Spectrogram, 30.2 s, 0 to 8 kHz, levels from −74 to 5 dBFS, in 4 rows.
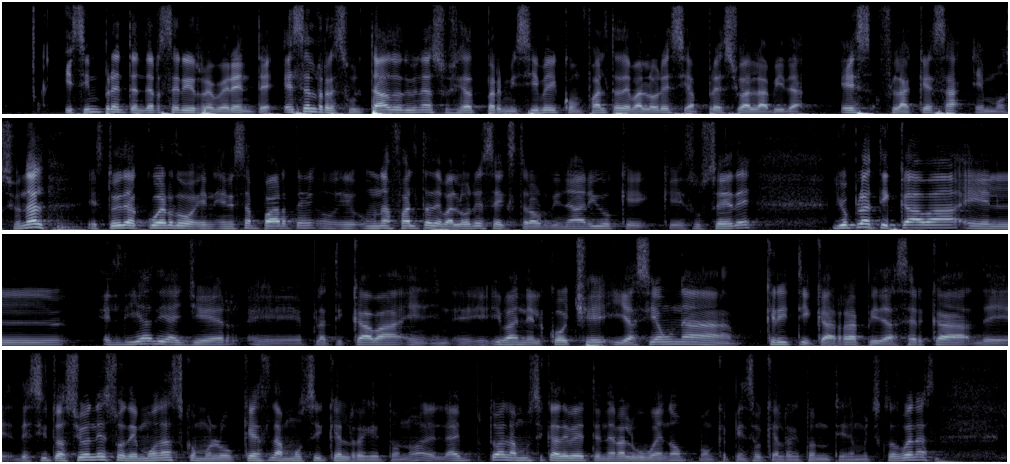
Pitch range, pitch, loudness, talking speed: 130-165 Hz, 145 Hz, -30 LUFS, 190 wpm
